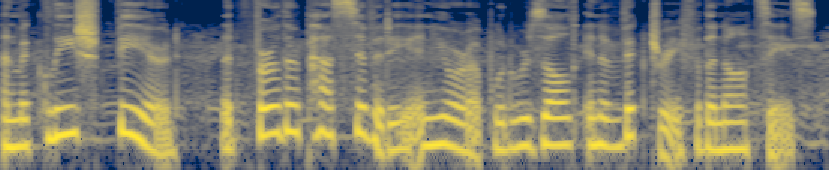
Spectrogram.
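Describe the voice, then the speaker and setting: A woman reading scripted documentary narration in a measured, articulate way. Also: fairly low pitch, dark tone.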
